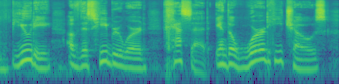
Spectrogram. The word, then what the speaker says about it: chesed: in the story as this Hebrew word, chesed. And if you say it right, you're probably gonna spit on somebody near you. And chesed means kindness, faithfulness, steadfast love, and actually a lot more words than that.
